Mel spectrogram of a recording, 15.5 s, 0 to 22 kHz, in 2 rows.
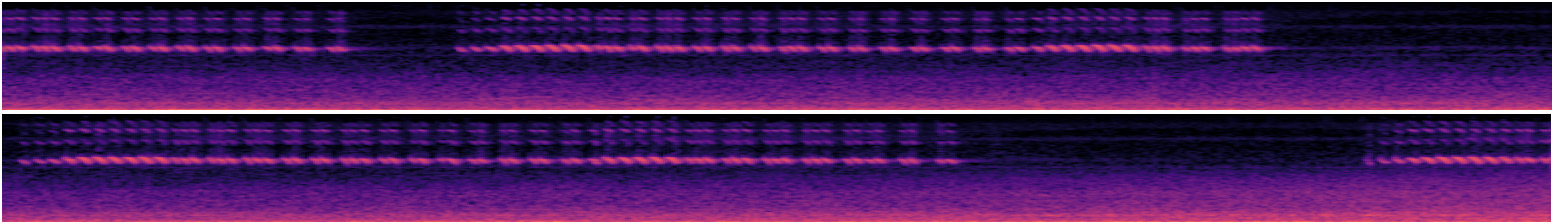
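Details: A cricket near a home, captured 7 September 2023 using a TASCAM DR-05, gives long, shrill pulsed trills lasting several seconds, broken by brief pauses, above a soft low-frequency rumble.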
